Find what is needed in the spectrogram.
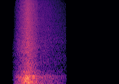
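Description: A single whoosh sound effect for a title-card transition. It swells quickly and fades out within about a second.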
